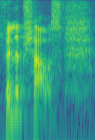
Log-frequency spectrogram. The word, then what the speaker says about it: Philipp Schaus: Neben Uwe Julis ist jetzt auch, korrigiere mich gerne bei der Aussprache, Philipp Schaus, ist das richtig ausgesprochen? – Ja, richtig, wie der deutsche Schaus sozusagen, genau. – Wie der deutsche Schaus, okay, Philipp Schaus.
